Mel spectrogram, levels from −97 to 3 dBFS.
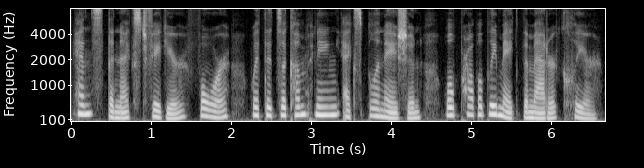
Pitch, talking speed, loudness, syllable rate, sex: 175 Hz, 135 wpm, -17 LUFS, 5.0 syllables/s, female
